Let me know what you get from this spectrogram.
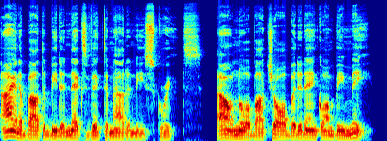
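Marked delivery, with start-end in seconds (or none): none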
